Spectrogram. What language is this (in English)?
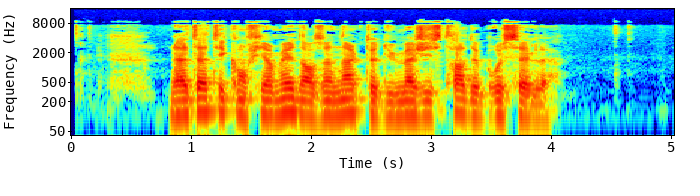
French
